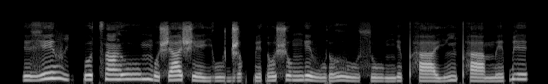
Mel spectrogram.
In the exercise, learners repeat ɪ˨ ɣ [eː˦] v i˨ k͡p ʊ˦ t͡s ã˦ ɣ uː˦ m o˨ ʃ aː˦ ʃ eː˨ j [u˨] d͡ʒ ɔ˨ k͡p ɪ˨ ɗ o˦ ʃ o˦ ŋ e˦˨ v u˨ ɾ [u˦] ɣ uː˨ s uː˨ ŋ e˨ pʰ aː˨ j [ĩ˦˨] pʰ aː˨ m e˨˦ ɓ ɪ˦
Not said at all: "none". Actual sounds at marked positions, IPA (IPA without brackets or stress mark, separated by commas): eː˦, uː˨, ʊ˦, ĩ˦˨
